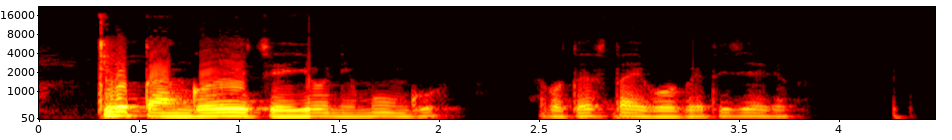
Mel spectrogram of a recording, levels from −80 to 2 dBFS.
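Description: From 0.31 to 1.35 s the speech shows microphone overload: harsh, crackling peaks about 10 dB past full scale, with around 7 percent of samples clipped, likely because the input volume was set too high. The waveform shows flattened tops, and the spectrogram shows broadband smearing on the loudest syllables.

The microphone volume is stepped down at 0.34 s by about 4 dB, at 1.35 s by about 8 dB, and at 3.27 s by about 3 dB, likely the call software cutting the input gain. Each step is a sudden drop in level of both voice and background. On the waveform it appears as an abrupt narrowing of the envelope, and on the spectrogram the whole picture dims at once.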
